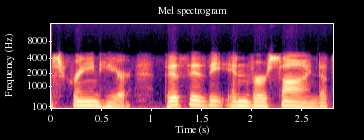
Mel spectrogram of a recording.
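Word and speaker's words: inverse sine: wrote on the screen here this is the inverse sign that's how you pronounce it inverse sign inverse cosine inverse tangent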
